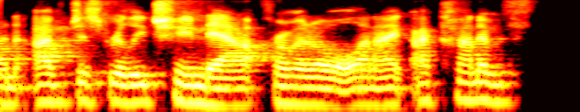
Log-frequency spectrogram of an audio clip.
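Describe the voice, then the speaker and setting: In an Australian accent, a woman talks at a fairly quick pace with a very deep, low pitch and fairly even intonation over a quiet background. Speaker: country singer-songwriter. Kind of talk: interview.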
